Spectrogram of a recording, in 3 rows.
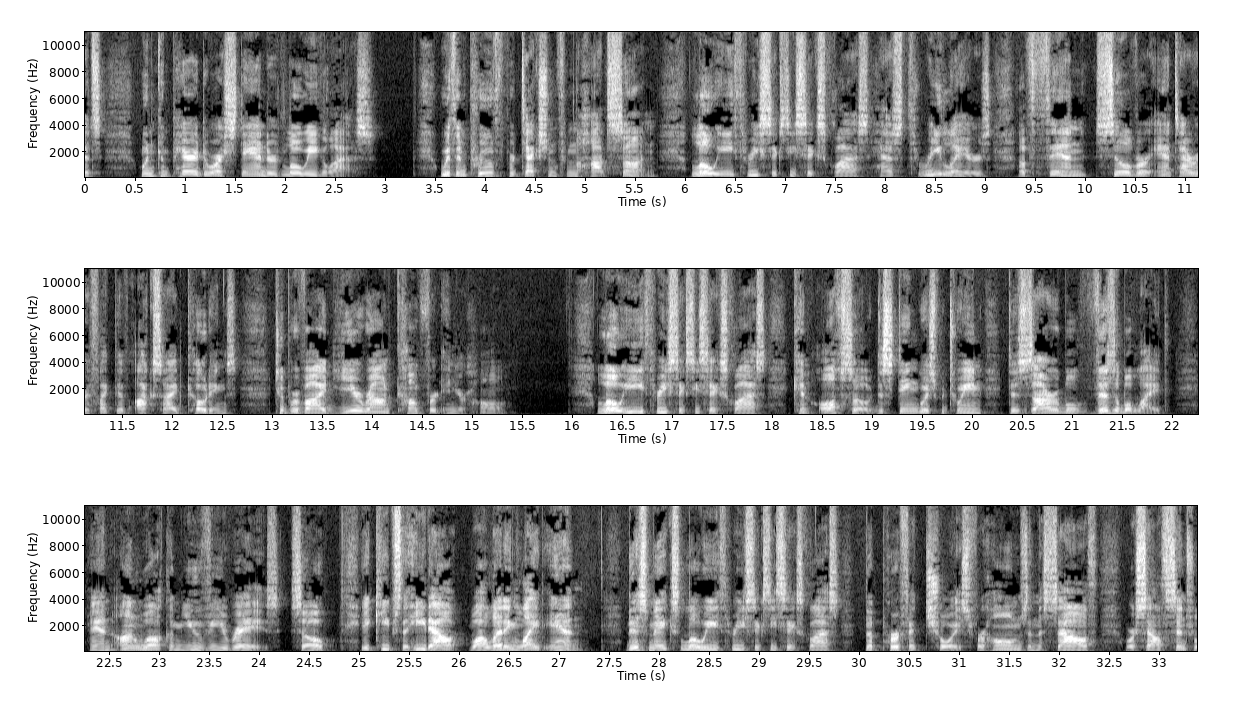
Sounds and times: Speech: 0.0 - 15.4, 16.2 - 33.3.

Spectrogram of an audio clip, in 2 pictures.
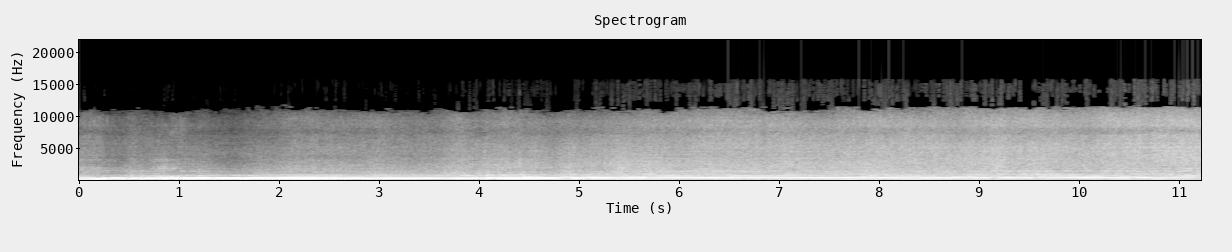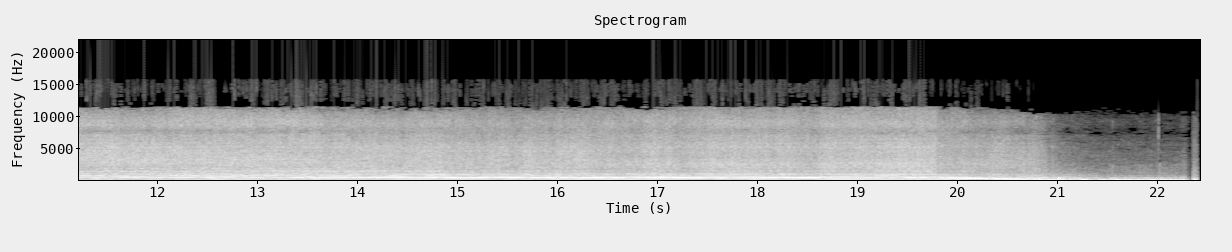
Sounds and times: Vehicle: 0.0 - 22.4.

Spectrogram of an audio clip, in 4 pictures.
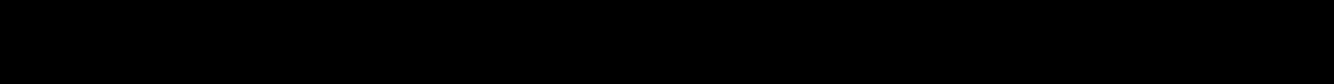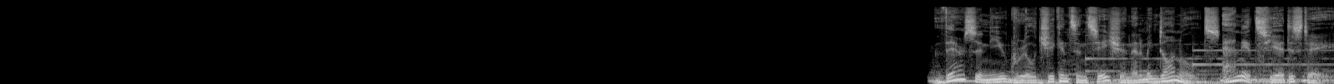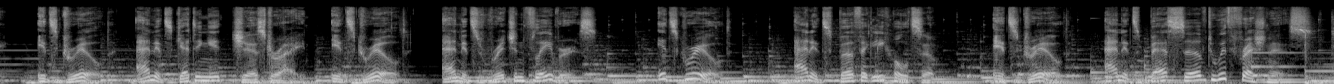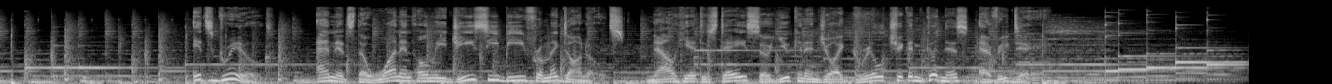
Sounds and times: Speech: 22.6 - 32.6, 33.2 - 34.0, 34.6 - 39.8, 42.0 - 50.6
Music: 22.6 - 52.6.

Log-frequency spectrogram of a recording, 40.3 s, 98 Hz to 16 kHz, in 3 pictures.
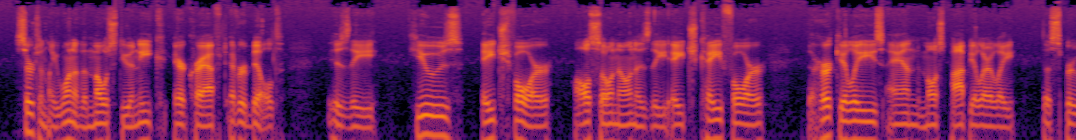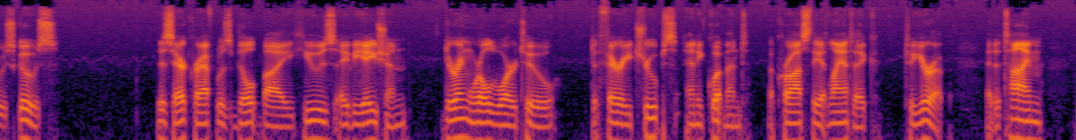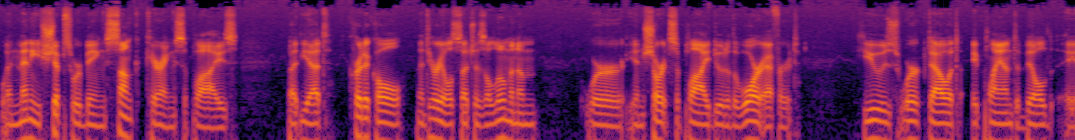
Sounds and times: Speech: 0.2 - 3.6, 4.2 - 14.3, 15.4 - 30.0, 30.6 - 37.0, 37.6 - 40.3.

